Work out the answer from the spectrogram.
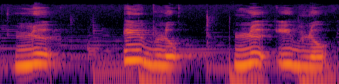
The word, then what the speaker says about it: hublot: C'est un H aspiré. Je dis le hublot et au pluriel des hublots.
